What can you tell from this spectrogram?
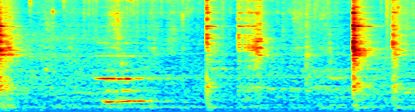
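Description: A metal spoon stirring whole spices in hot oil in a clay pot, knocking and scraping against the pot in several short, sharp clinks. A faint sizzle of the oil runs underneath.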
